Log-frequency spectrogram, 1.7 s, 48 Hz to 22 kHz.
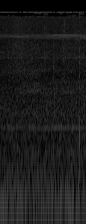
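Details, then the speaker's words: Trane XC95m TUHM modulating gas furnace during gas valve setup. It fired, then modulated down to low fire. Soft, even low rumble with no pulsing or rattle; nice and quiet: normal low-fire operation. "This one, as it fired up and then it modulated down. And uh she's nice and quiet."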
